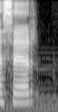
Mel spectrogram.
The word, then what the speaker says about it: hacer: Be aware, however, that because the H sound is silent in Spanish, remember it's hola, not hola, it can be tricky to distinguish the two consecutive A vowels between voya and hacer.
